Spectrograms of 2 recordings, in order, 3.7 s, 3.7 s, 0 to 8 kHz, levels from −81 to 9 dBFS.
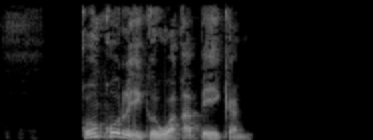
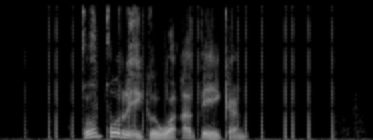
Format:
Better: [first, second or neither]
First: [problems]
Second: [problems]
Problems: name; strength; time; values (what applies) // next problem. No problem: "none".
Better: first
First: none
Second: noise reduction (neural diffusion model UNIVERSE++)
